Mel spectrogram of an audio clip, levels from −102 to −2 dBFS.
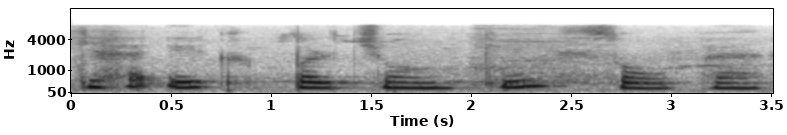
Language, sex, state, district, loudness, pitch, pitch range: Hindi, female, Uttar Pradesh, Saharanpur, -16 LUFS, 240 Hz, 225-255 Hz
